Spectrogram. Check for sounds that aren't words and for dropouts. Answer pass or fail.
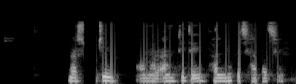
fail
